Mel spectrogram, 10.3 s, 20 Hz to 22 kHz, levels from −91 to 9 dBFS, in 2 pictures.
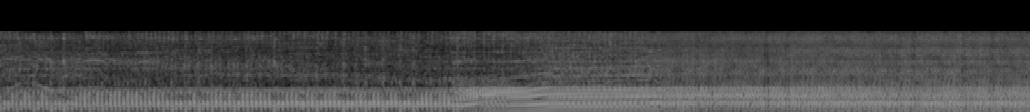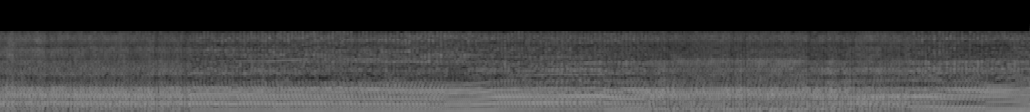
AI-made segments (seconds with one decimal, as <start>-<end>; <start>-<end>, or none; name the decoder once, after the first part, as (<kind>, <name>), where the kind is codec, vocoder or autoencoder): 3.3-6.1 (vocoder, WaveNeXt); 8.4-9.7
